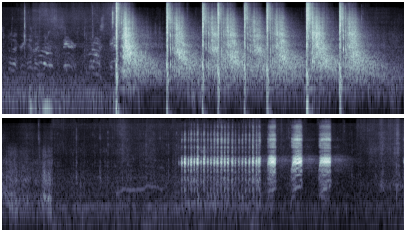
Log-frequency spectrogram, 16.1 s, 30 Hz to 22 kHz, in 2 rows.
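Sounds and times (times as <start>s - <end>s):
shotgun shots echoing: 2.2s - 8.5s.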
